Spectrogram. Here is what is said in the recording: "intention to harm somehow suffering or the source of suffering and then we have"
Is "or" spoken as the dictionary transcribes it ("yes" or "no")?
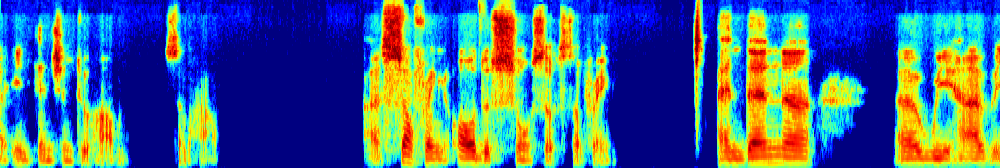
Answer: no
